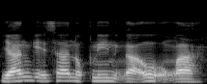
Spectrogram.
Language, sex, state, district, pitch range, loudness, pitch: Garo, male, Meghalaya, South Garo Hills, 135-160 Hz, -18 LUFS, 145 Hz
